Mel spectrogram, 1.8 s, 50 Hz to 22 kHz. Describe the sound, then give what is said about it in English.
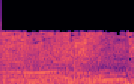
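A snowmobile's Rotax engine on the Rev Gen 4 platform revs loudly and steadily for a couple of seconds, a high-pitched whine with a gritty, droning edge and a slight rise in pitch, with no voices. “The unparalleled power of a Rotax engine.”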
